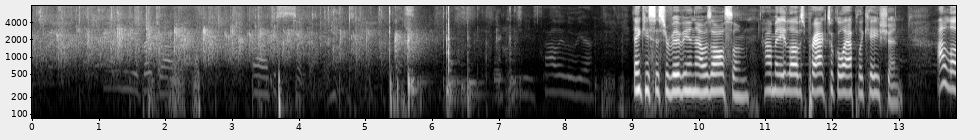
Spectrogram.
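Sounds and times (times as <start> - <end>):
audience clapping hands: 0.0 - 6.2
speech: 9.0 - 13.8.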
